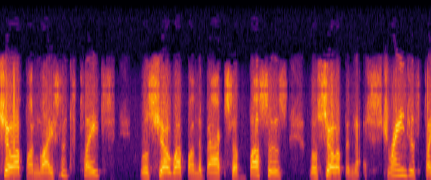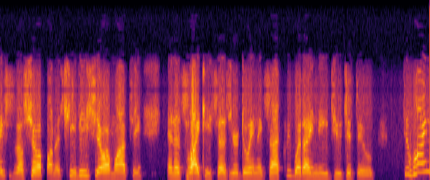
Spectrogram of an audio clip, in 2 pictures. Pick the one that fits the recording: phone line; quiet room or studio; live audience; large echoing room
phone line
